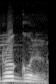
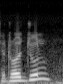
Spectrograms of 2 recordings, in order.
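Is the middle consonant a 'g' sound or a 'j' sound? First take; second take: g; j. First: The middle consonant is a hard 'g' sound. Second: The middle consonant is a 'j' sound. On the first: "মিশরীয় জিমকে গইন বলে এজন্য রগুল" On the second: "জিম বলে"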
